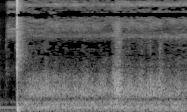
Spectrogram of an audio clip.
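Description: Small handheld butane torch clicking alight, then its flame hissing steadily. It is being passed over wet acrylic pour paint to bring air bubbles up and pop them.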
